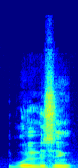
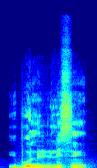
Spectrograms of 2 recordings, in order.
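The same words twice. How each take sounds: The two takes are said the same way.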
